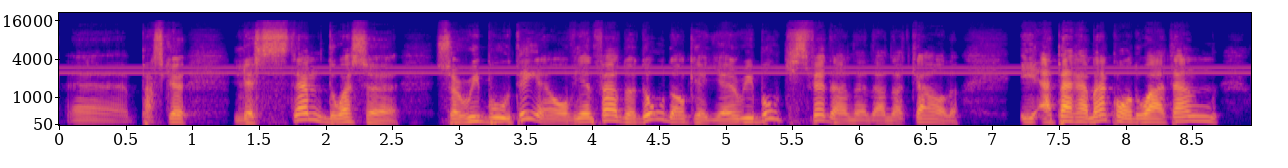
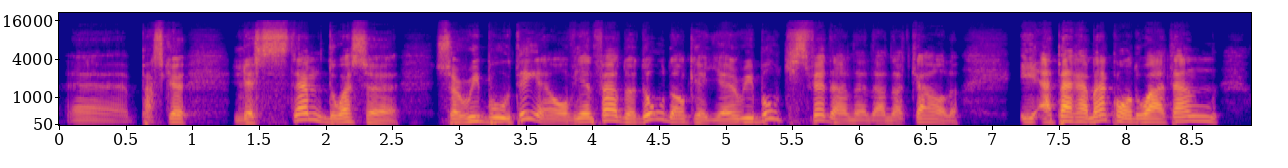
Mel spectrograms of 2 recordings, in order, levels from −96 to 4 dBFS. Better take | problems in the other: second | high-pitched whine; noticeable; throughout; 2.5 kHz, 20 dB below the speech

